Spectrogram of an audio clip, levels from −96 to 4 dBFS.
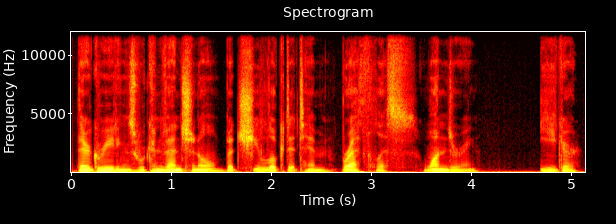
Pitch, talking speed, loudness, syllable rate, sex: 115 Hz, 140 wpm, -19 LUFS, 5.0 syllables/s, male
